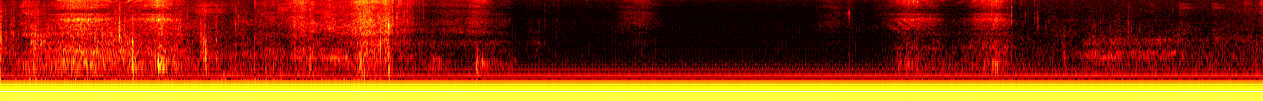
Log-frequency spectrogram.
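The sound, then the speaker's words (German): Sniffing and rustling of a paper tissue as a person wipes their nose: a few noisy bursts at the start and again near the end, with quieter stretches between. “Ich nehme mir mal ein Taschentuch, ihr entschuldigt.”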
